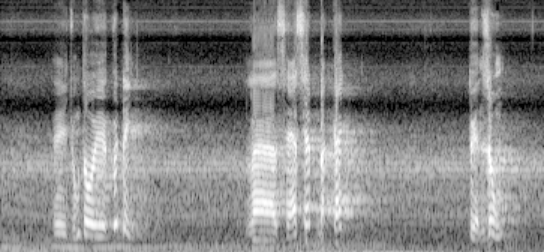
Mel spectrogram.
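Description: A young woman reads out slowly and clearly through a microphone, with pauses between phrases.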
